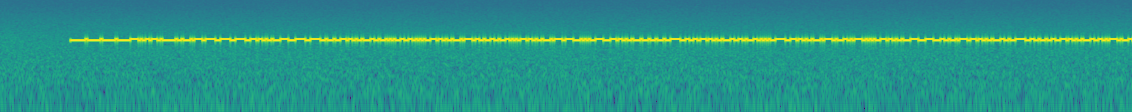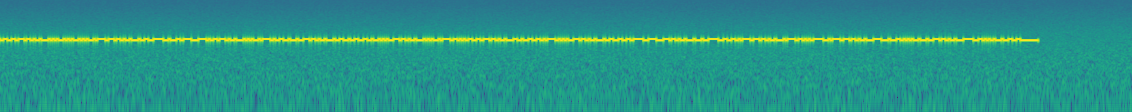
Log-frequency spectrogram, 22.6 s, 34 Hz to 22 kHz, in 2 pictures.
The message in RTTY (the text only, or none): 3555 9551 0686 3004 3969 1158 8765 3736 9903 0502 8378 6663 2579 6321 2206 6348 0836 2859 1583 3453 9761 5418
